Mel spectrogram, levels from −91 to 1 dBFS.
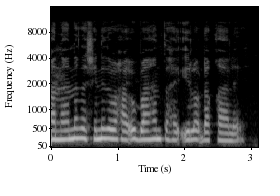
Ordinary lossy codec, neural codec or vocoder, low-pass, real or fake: none; none; 10.8 kHz; real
